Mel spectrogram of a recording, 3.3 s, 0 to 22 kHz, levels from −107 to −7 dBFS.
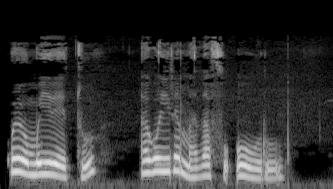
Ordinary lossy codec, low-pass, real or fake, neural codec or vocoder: MP3, 48 kbps; 14.4 kHz; real; none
